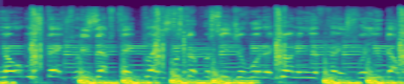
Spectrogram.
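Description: Hip-hop music with rapping over a heavy bass beat.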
